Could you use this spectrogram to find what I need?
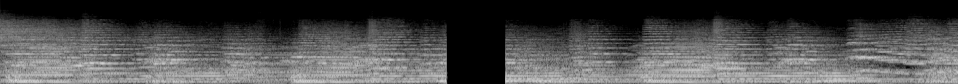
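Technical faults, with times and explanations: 4.46–5.06 s, rebuffering stall: the sound drops to dead silence for about 0.6 s, then picks up exactly where it broke off with nothing skipped. The player exhausted its downloaded audio and halted until more data arrived, which lengthens playback instead of discarding anything.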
